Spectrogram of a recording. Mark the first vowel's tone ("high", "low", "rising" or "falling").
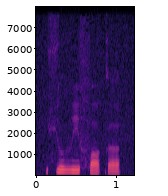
high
